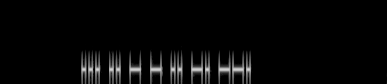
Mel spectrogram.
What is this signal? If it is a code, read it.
Morse code, heard as a keyed tone, about 34 wpm, 700 Hz. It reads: SITTING
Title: ING Suffix - Top 100 Words with Base Words 35wpm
